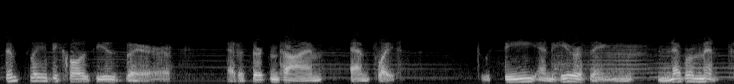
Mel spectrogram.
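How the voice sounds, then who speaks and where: A man hosting a 1970s radio mystery, narrating from a script in a measured, dramatic storyteller's manner. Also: lowish voice, sing-song, gravelly, narrow, tinny audio. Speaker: host narrator. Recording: band-limited 1970s radio recording. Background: music.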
